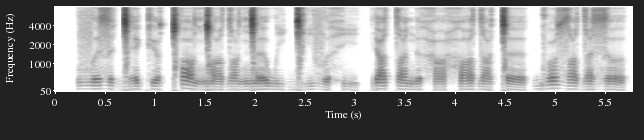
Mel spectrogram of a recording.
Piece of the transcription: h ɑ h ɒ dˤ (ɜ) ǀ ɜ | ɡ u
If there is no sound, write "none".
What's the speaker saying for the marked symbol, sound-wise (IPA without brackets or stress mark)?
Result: ɜ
